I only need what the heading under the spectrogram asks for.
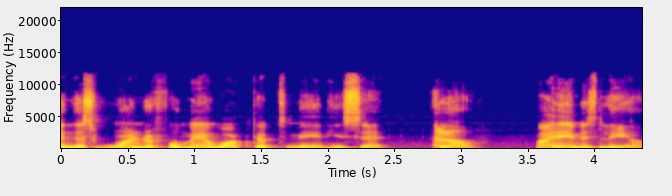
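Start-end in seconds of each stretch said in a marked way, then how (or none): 2.8-4.4 friendly put-on Russian accent. Retelling how a man introduced himself: imitating Leo's Russian accent. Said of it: "he had this wonderful Russian accent".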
